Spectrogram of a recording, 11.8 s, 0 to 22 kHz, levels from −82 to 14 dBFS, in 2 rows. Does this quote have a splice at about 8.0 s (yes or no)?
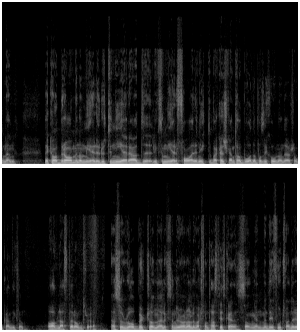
yes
